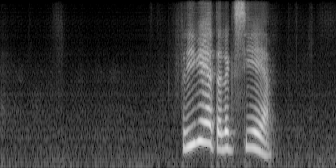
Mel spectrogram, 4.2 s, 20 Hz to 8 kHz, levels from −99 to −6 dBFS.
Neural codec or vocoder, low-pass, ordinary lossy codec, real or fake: codec, 16 kHz, 0.3 kbps, FocalCodec; none; none; fake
